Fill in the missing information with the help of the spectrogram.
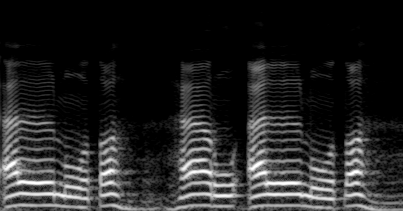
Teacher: sifat huruf H dia bisa mengalir suara ya karena tadi pita suaranya juga terbuka maka dia mengalir mutah Jadi tidak boleh ada jeda di situ ya tidak boleh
